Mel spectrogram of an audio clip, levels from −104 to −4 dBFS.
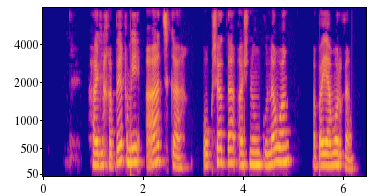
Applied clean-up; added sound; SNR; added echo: none; none; none; none.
